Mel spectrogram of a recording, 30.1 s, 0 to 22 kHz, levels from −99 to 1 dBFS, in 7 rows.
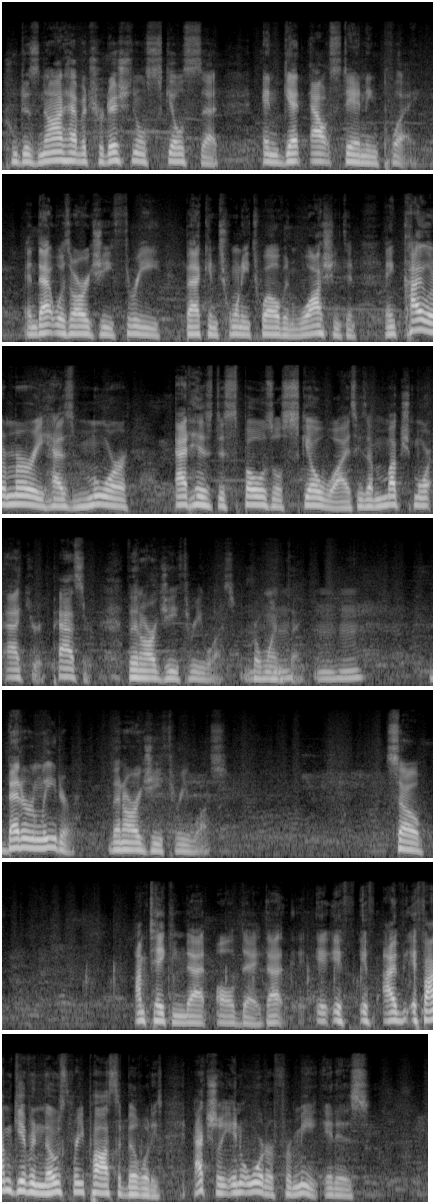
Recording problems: murmuring crowd; faint; throughout; 25 dB below the speech

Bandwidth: 14.5 kHz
